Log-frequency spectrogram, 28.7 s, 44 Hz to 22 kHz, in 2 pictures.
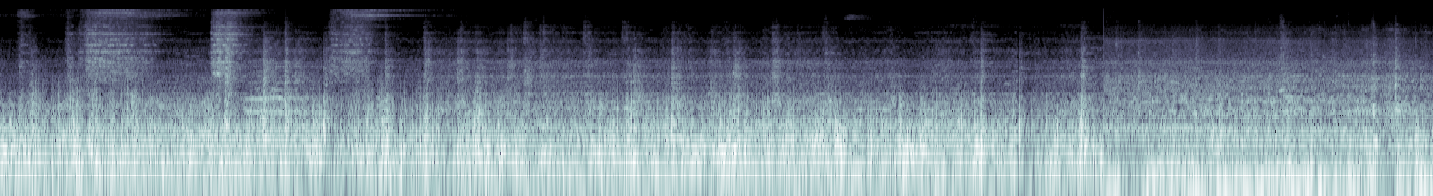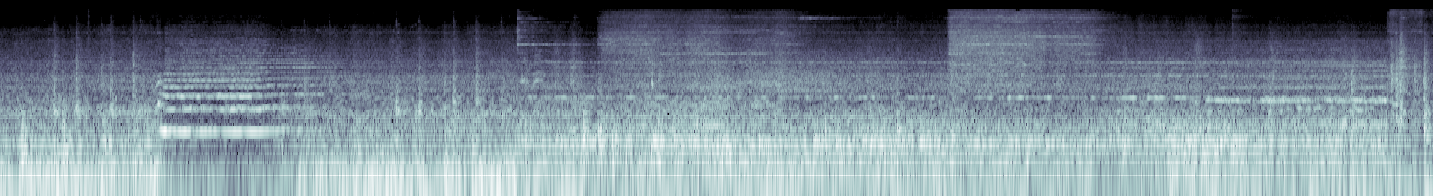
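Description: Passenger train coaches running along the track, heard from an open door: continuous wheel rumble with clattering over rail joints and points, a short train horn blast about 16 seconds in, and a thin high wheel squeal in the last few seconds.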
